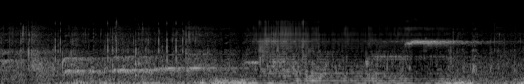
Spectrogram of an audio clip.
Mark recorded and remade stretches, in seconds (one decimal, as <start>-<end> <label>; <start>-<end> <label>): 0.0-2.5 recorded; 2.5-4.5 remade; 4.5-5.2 recorded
